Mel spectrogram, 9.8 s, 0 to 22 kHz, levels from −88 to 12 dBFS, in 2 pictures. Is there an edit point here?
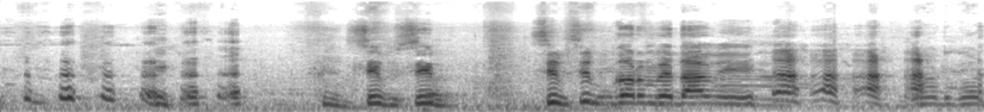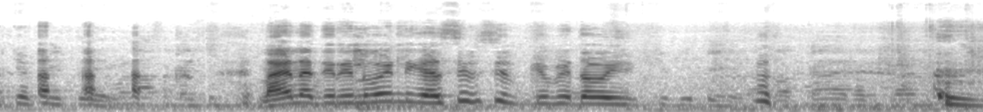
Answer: no; 0 cuts

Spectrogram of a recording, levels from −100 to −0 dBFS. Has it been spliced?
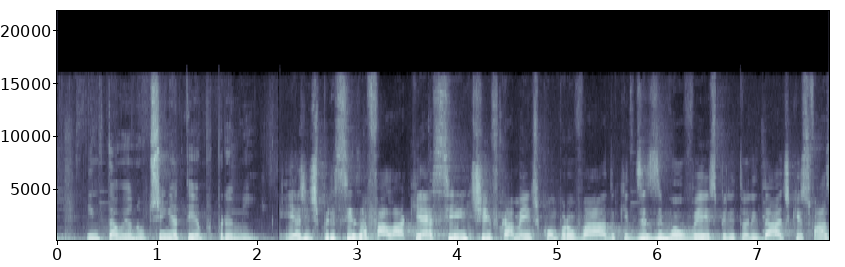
yes; 1 cut; at 2.2 s

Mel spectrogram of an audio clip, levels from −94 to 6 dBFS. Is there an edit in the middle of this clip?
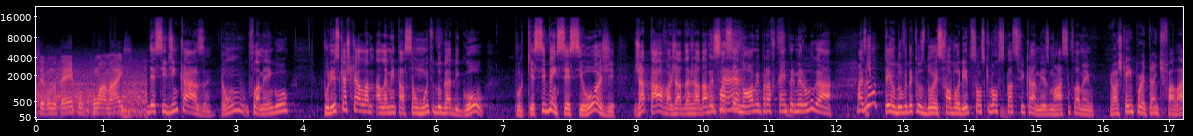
yes; 1 cut; at 1.7 s

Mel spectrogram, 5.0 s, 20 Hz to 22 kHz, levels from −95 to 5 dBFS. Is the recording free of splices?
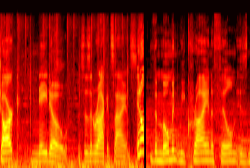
yes; 0 cuts

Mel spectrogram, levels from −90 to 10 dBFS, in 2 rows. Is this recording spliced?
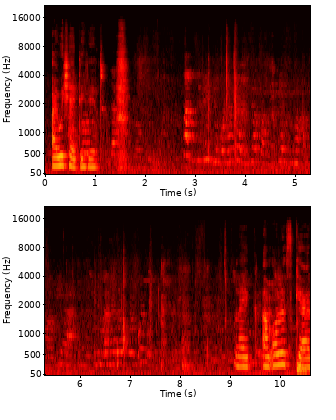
yes; 1 cut; at 6.3 s

